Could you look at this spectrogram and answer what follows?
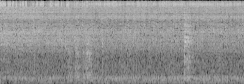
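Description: Tomato and coconut paste dropped into hot oil in a kadai fries with a steady, close hissing sizzle that holds evenly throughout, with a couple of brief louder spits.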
